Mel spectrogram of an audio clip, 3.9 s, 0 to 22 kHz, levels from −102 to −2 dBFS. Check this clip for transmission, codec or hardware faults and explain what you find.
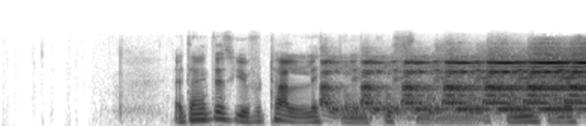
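There's one real fault: a feedback howl that takes over from 2.13 s and runs right to the end of the clip. From there, a tone around 3 kHz builds instead of dying away, pulsing roughly every third of a second, and peaks at about 16 dB above the speech. That's two devices in the same room on one call, each picking up the other's loudspeaker. Every trip around the loop comes back a bit louder, and the loop keeps favouring that one high band until it's basically a single screaming pitch. The top end stops around 8 kHz, which fits a wideband call codec.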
